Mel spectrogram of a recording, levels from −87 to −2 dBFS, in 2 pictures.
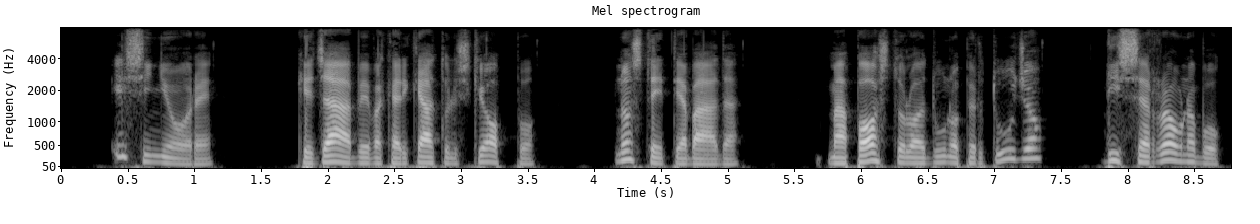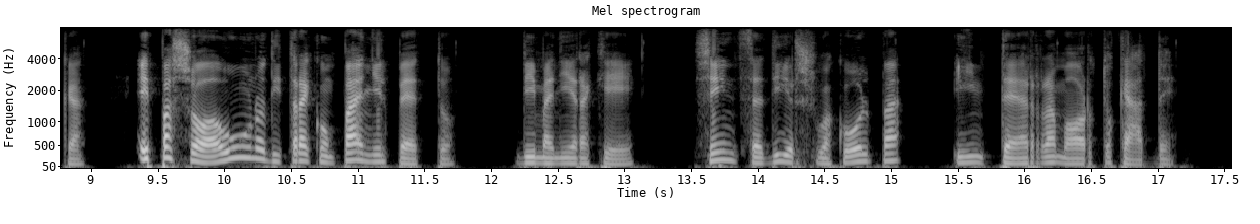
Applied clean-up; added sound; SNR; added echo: neural mask model Resemble Enhance denoiser.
